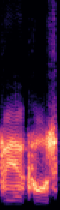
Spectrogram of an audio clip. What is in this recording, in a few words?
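"vehicles", English, UK; Target; DCS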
